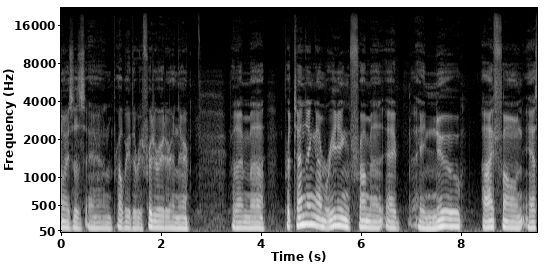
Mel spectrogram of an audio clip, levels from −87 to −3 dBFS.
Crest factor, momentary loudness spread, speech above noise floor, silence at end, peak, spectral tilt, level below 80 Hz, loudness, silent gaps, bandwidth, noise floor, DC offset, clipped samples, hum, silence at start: 14 dB; 9 LU; 30 dB; 0 s; -4 dBFS; -8 dB/octave; -44 dBFS; -19 LUFS; none; 13.5 kHz; -47 dBFS; under 0.1%; under 0.1%; none; 0 s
